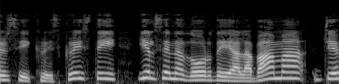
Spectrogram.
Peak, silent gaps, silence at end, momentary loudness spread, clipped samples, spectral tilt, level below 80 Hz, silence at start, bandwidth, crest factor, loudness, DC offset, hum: -2 dBFS; none; 0 s; 7 LU; under 0.1%; -5 dB/octave; -58 dBFS; 0 s; 11.5 kHz; 16 dB; -19 LUFS; under 0.1%; none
